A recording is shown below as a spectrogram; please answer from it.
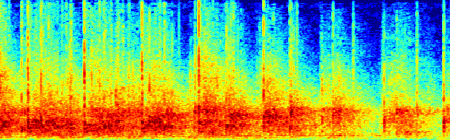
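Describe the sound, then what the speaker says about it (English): A room full of people at a sales meeting claps in loud, dense applause that holds steady and then begins to taper off near the end. "let's give him a round of applause"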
